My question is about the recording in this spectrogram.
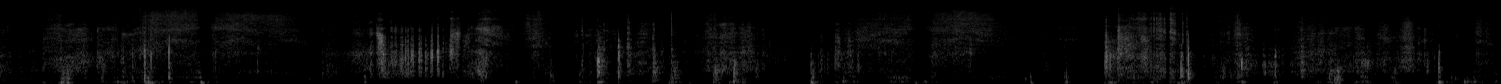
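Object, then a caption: Old paper book pages. Fingertips with painted nails slowly turn and smooth the thin, aged paper pages of a vintage handwritten book with a cardboard cover, lying open on a cloth surface. Soft, bright paper rustling and rubbing comes in bursts, with short quiet gaps between page turns.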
